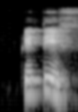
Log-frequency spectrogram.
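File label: "kritis", Malay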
